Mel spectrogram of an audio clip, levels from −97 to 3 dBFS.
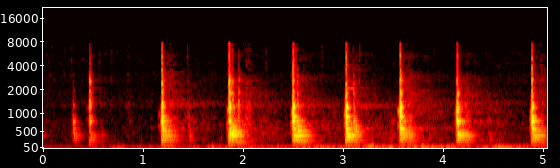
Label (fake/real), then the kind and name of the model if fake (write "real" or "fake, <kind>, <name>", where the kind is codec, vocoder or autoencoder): real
